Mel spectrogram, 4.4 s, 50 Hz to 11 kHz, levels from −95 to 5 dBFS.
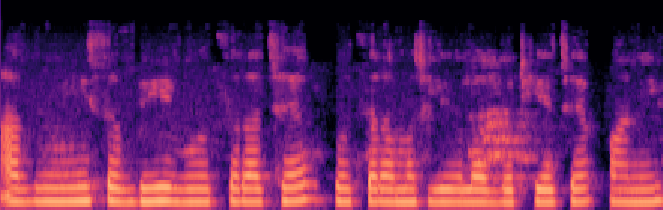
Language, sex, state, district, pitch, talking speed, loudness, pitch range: Hindi, female, Bihar, Araria, 200 Hz, 190 wpm, -17 LUFS, 195-205 Hz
